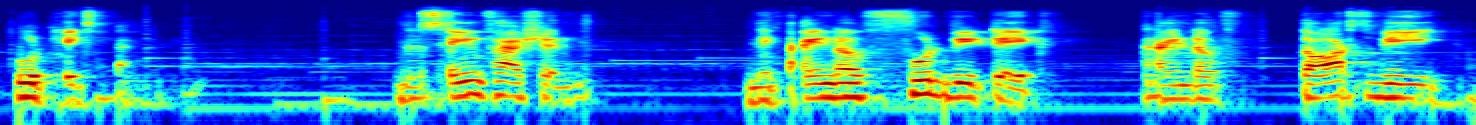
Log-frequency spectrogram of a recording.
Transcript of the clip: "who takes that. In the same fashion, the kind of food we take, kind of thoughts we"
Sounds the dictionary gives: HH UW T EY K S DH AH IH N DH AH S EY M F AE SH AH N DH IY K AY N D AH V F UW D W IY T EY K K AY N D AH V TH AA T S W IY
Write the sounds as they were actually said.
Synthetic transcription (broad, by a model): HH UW T EY K S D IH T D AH S EY M F AE SH AH N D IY K AY N D AH V F UW D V IY T EY K K AY N D AH V T AA T S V IY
